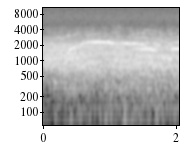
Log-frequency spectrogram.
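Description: Crowd in a wrestling arena reacting to the match's finish: a steady din of many voices, with one long high call rising and then falling above it in the middle.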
